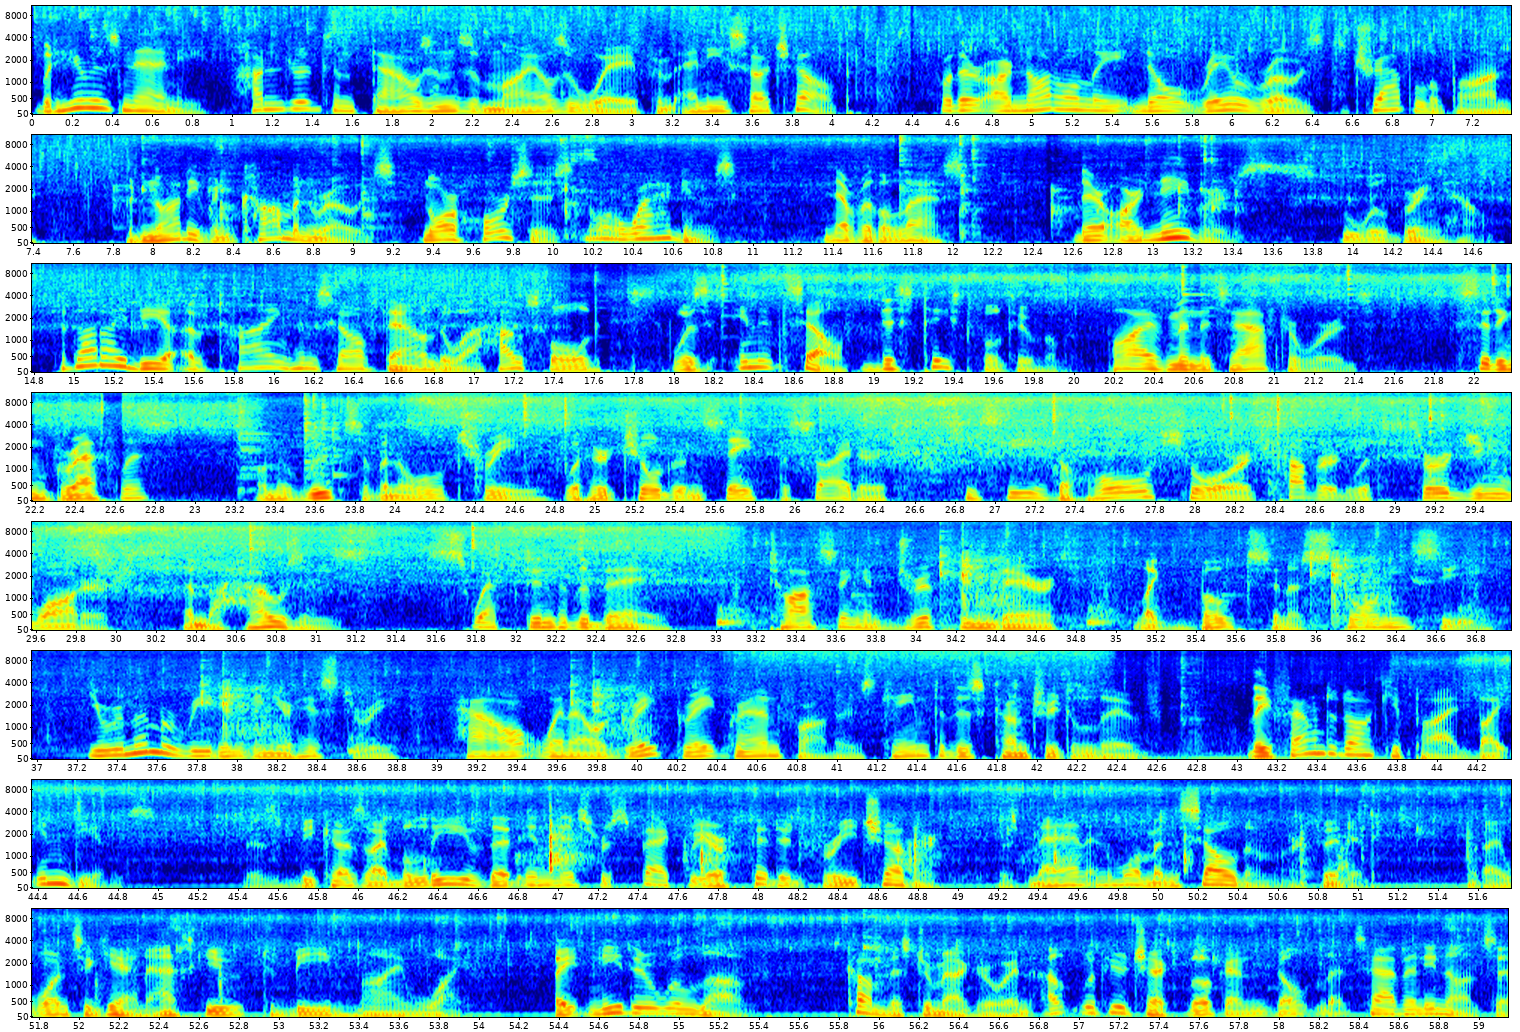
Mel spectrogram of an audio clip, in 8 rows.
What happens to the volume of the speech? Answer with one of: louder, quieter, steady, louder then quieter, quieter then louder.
steady.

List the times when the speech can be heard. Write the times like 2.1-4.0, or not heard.
0.0-59.1.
